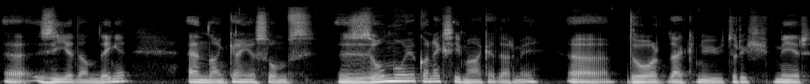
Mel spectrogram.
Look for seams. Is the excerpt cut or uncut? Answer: cut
